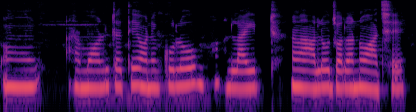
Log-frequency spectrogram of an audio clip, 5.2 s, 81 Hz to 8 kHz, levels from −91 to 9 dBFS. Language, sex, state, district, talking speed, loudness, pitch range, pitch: Bengali, female, West Bengal, Malda, 105 wpm, -36 LUFS, 220-240 Hz, 230 Hz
